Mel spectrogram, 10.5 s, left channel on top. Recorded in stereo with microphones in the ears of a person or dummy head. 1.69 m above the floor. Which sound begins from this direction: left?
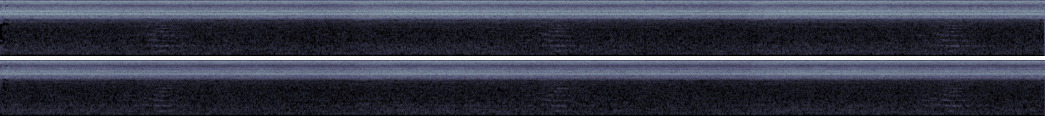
An insect, at 0.0 s.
